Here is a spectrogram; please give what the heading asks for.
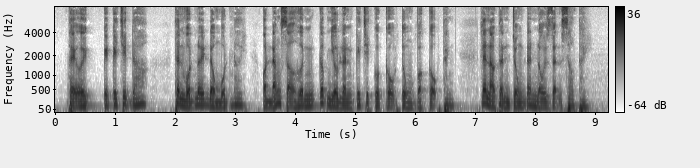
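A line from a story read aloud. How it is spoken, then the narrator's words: Trembling. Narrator (Vietnamese): Cô Hiên run rẩy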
